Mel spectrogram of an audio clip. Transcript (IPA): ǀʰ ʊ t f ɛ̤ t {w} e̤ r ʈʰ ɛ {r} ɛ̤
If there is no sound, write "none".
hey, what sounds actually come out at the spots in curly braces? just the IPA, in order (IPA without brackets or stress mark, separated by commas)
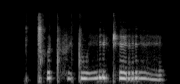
w, r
